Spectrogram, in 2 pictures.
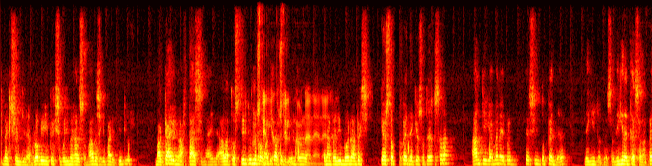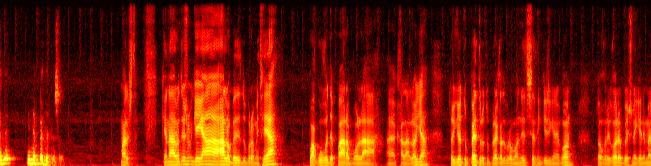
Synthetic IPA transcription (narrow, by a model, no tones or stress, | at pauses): ɾeksio̞lʲit̪ine̞vɾo̞pieçipiɾksipo̞ʎime̞ɣɐle̞so̞mɐðe̞seçipɐɾit̪it̪lus | mɐkɐɾinɐft̪ɐsinɐine̞ɐlɐt̪o̞st̪ilt̪uinepɾɐɣmɐt̪ikɐt̪et̪ço̞ineenɐpe̞ðibo̞ɾinɐpiksi̥ | ce̞st̪o̞pe̞nd̪ecest̪o̞t̪e̞se̞ɾɐ | ɐnce̞ʝɐme̞nɐipɾot̪ii̥θe̞sisinet̪o̞pe̞nd̪e | ðeɲʝinit̪o̞t̪e̞seɾɐðeʝinet̪et̪ese̞ɾɐpe̞nd̪e̞ | ine̞pe̞nd̪et̪eseɾɐ | mɐlist̪ɐ̥ | ce̞nɐɾo̞t̪isumece̞ʝɐenɐɐlo̞pe̞ðit̪upɾo̞miθiɐ | puɐkuɣond̪e̞pɐɾɐpo̞lɐkɐlɐlo̞ʝɐ | t̪o̞ʝo̞t̪upe̞t̪ɾut̪upɾe̞kɐt̪upɾovo̞nd̪it̪i̥se̞θnicizʝine̞ko̞n | t̪o̞ɣɾiɣo̞ɾiopio̞sineʝe̞nimen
